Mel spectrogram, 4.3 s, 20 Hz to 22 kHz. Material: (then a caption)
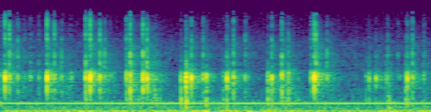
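Kraft paper. Long nails tap the front panel of an upright kraft paper snack pouch partly filled with dried mulberries. The taps are quick, irregular and crisp, with a papery click around 1.5 kHz and almost no ring. A faint steady low hum runs underneath.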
